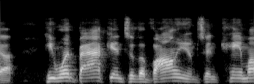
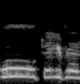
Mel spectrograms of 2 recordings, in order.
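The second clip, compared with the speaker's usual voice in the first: put-on very high small voice, Indian accent; 4 dB quieter than usual. Retelling what a guru said off air: imitating Maharishi's little Indian voice. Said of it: "in his little Indian voice".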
